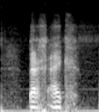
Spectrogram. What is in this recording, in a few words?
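"Bergeijk", Dutch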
